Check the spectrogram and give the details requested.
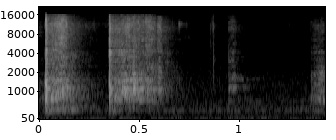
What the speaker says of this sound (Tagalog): At halu-haluin natin ito hanggang sa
